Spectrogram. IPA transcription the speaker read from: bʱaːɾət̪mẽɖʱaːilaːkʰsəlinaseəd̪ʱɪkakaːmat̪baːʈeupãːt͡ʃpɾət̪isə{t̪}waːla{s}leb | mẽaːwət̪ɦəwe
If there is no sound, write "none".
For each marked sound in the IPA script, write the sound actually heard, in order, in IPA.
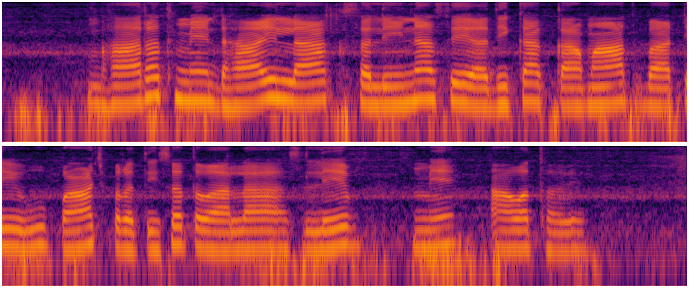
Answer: t̪, s

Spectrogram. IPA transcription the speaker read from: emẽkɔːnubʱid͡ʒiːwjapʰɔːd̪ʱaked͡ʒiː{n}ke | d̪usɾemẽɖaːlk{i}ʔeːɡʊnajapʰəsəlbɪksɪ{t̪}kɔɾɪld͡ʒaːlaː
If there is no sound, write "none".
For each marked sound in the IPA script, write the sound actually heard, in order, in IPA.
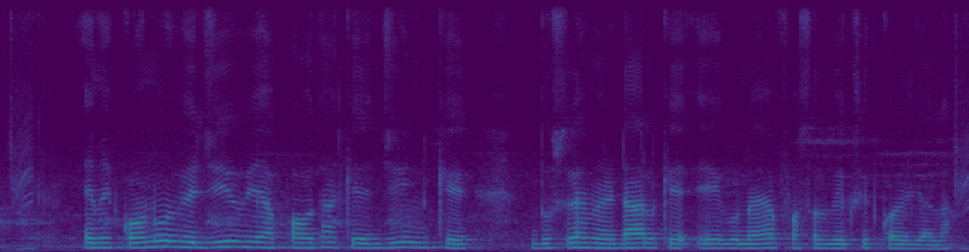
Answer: n, e, t̪

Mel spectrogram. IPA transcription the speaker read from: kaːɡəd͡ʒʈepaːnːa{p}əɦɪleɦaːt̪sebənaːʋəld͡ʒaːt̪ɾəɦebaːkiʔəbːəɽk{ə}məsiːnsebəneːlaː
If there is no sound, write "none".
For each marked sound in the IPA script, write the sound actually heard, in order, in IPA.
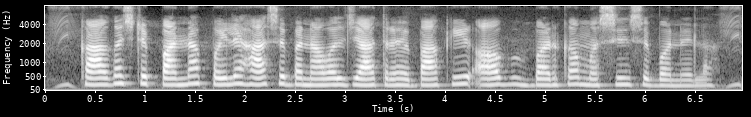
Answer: p, a

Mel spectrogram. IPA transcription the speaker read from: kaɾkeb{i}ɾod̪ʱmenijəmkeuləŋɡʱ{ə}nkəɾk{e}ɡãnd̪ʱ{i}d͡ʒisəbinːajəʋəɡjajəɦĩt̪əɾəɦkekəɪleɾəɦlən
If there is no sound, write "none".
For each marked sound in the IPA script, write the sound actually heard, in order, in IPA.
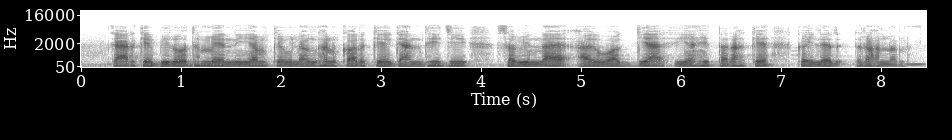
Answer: i, ə, e, i

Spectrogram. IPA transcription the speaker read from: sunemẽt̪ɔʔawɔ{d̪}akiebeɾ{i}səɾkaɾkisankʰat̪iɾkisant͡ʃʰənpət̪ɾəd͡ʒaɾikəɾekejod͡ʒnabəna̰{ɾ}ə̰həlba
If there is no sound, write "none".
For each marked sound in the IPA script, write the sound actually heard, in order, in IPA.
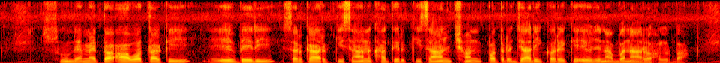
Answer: t̪, i, ɾ

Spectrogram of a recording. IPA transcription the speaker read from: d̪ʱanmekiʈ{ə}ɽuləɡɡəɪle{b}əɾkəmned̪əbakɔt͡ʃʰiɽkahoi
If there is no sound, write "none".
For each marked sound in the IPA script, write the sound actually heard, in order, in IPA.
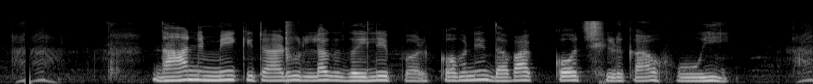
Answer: a, p

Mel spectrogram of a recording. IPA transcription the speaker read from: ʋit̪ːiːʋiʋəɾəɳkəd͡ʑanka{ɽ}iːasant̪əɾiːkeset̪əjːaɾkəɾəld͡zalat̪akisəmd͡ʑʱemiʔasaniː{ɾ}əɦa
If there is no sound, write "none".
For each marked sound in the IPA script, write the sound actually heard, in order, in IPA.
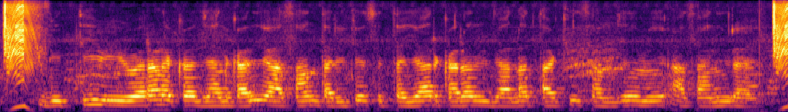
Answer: ɾ, ɾ

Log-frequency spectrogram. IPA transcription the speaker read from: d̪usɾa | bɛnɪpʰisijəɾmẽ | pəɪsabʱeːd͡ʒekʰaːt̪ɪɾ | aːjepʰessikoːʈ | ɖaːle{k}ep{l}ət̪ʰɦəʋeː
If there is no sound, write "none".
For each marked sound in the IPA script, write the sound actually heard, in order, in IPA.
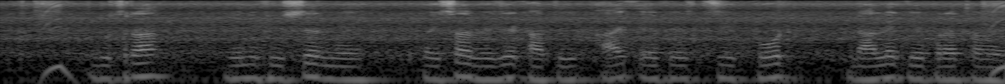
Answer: k, ɾ

